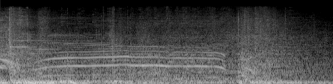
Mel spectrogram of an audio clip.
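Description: A boy screams loudly.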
